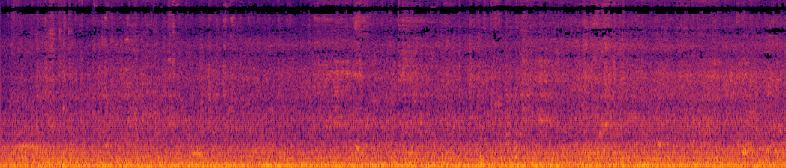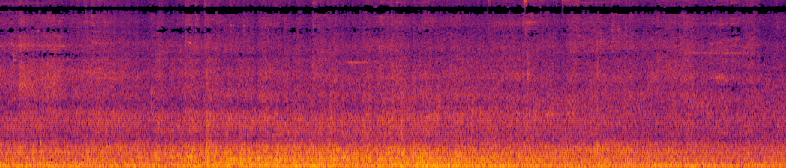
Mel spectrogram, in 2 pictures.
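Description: Mixed freight cars of a long manifest train rolling past a grade crossing: a continuous low rumble and rattle of steel wheels on the rails. It swells a little louder about two-thirds of the way through.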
